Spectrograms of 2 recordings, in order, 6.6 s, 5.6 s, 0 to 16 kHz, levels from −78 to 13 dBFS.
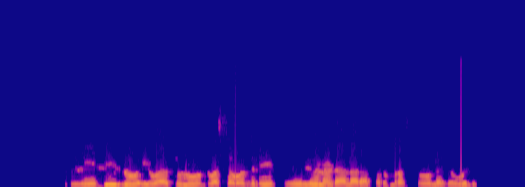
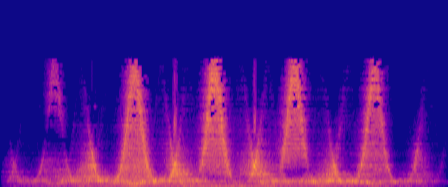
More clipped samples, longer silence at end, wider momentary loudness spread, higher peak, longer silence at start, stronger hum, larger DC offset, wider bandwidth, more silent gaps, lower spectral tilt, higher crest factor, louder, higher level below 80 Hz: neither; first, 0.6 s vs 0.25 s; second, 8 LU vs 18 LU; about the same, -2 dBFS vs 0 dBFS; first, 0.9 s vs 0.1 s; neither; neither; second, 5.6 kHz vs 11.5 kHz; first, 3.46-3.50 s, 4.65-4.69 s, 5.16-5.22 s vs none; first, -10.5 dB/octave vs -0.5 dB/octave; about the same, 16 dB vs 18 dB; about the same, -17 LUFS vs -15 LUFS; second, -60 dBFS vs -42 dBFS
